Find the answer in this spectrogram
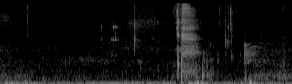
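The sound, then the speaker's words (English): A quiet sip of Sour Susie Berliner Weisse, a sour beer from Lervig Brewery, Norway, followed by soft wet mouth and swallowing noises, with a couple of brief louder slurps near the end and no talking. “Um, so I'm going to have a sip of that now because I haven't tried this.”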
